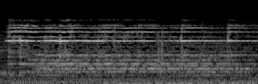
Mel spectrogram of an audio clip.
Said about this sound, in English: He rings the bell.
